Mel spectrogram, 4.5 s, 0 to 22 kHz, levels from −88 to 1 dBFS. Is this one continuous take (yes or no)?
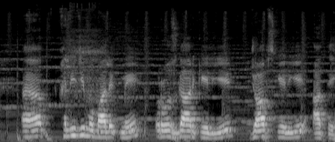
yes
